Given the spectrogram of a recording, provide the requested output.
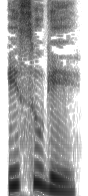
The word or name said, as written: ಇಸುಗೆ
